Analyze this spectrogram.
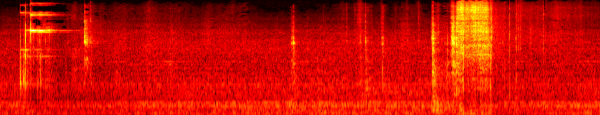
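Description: Metallic clinks as the welding rod and locking pliers touch the steel lawn mower handle. A little past four seconds in, a short crackling hiss as the stick-welding arc strikes on the thin handle tube. A faint steady hum runs underneath.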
